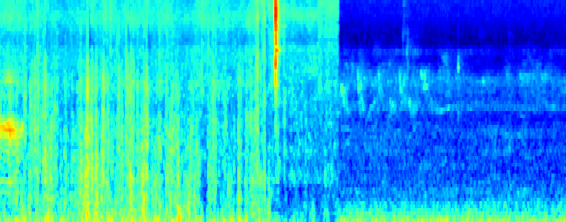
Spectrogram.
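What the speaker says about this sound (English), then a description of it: "I'm going to go back inside because it's too windy out here." Strong wind blows outdoors at a waterfront near Morehead City, a loud, gusty buffeting rush close to the microphone that drops to a steadier, muffled roar partway through.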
